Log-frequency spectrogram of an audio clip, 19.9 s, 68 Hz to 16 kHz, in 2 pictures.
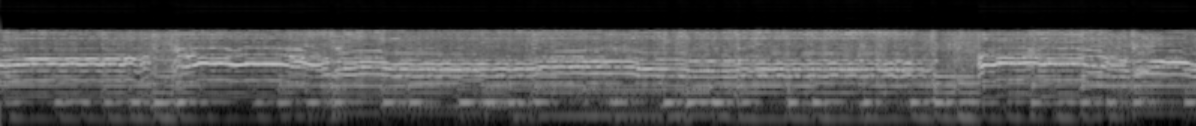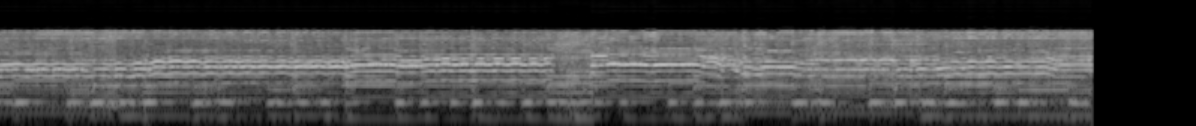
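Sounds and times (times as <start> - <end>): person singing long sliding notes: 0.0 - 19.1
plucked guitar: 0.0 - 19.1.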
